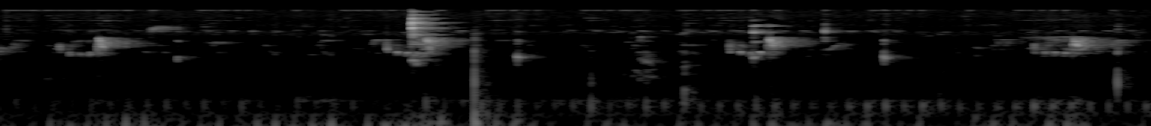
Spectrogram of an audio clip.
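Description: Faint, scattered chirps of small birds, the loudest a sharp call about three seconds in, over a faint low rumble.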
